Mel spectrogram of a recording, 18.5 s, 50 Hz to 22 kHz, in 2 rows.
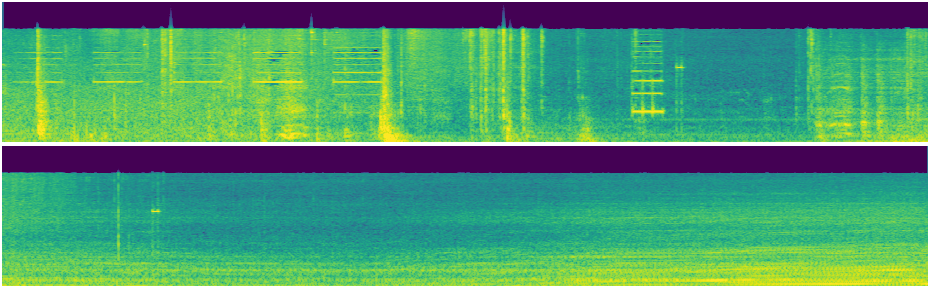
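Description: The car's warning chime beeps repeatedly over the first few seconds, followed by clicks and knocks. About eight seconds in, the Subaru Impreza 20S's flat-four boxer engine starts and runs at a fast idle near 2,000 rpm just after starting, then is revved up to around 3,000 rpm near the end.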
